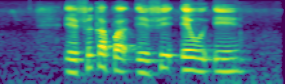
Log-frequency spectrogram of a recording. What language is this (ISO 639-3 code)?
sot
